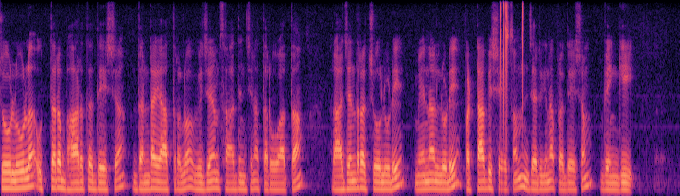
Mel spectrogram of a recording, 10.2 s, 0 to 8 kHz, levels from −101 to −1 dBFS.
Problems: none marked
